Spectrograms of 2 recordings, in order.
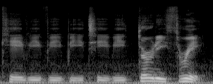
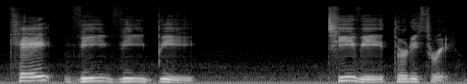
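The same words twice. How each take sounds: First: The letters are said at a quick pace. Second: The letters are said at a slow pace.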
